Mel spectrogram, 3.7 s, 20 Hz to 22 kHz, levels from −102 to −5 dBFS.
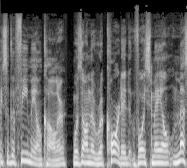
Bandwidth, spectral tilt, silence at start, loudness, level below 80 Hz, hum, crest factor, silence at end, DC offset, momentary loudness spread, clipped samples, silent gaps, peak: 16.5 kHz; -5.5 dB/octave; 0 s; -17 LUFS; -48 dBFS; none; 12 dB; 0 s; under 0.1%; 3 LU; under 0.1%; none; -4 dBFS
